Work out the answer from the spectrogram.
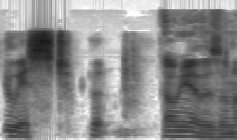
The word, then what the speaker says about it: Uist: I think it's pronounced Uist, but... Oh yeah, there's an I in that. Yep, it is Uist.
